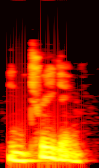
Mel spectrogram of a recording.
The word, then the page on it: intriguing: British English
